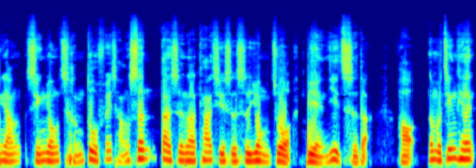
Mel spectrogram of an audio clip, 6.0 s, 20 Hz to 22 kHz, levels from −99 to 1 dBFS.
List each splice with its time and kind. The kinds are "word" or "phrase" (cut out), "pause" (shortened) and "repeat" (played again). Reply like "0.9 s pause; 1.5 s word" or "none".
3.7 s pause; 4.8 s pause

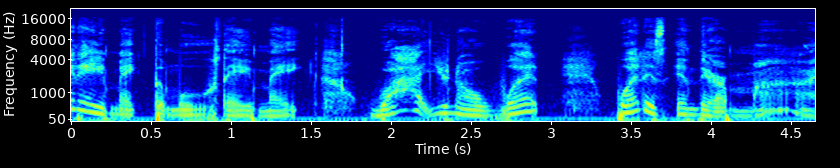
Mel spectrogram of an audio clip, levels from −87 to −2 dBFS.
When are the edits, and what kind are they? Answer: 0.9 s word

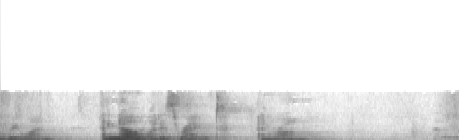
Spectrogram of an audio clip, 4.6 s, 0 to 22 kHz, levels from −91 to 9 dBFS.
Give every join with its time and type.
1.1 s word

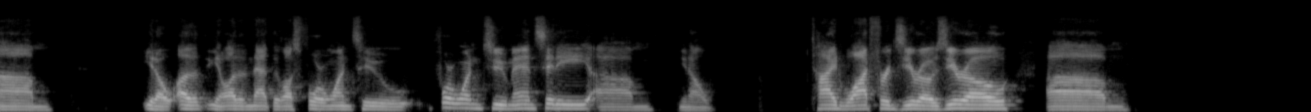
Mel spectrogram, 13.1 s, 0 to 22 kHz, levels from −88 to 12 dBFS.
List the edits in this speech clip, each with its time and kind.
10.3 s pause

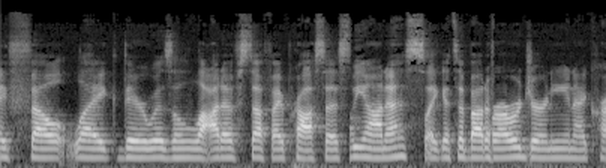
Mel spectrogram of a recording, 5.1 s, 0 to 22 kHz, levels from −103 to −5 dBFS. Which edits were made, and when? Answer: 2.9 s word; 4.1 s word

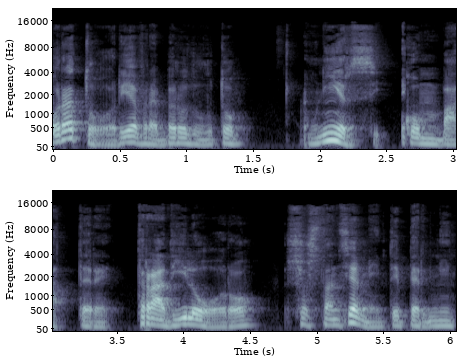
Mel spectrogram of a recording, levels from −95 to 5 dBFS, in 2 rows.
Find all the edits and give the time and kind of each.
1.7 s pause; 2.6 s word; 4.7 s pause

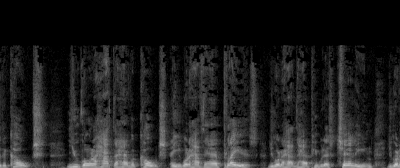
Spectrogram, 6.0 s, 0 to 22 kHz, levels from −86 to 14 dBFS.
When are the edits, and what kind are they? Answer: 3.9 s pause

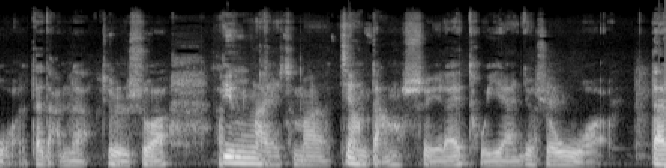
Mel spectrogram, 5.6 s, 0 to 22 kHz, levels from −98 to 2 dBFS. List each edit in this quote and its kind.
1.8 s word

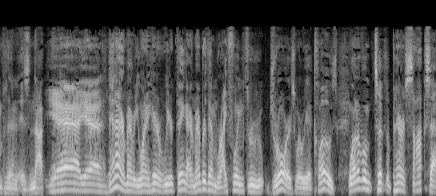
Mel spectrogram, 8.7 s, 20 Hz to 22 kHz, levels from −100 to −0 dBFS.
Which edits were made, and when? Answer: 5.3 s word; 7.0 s word

